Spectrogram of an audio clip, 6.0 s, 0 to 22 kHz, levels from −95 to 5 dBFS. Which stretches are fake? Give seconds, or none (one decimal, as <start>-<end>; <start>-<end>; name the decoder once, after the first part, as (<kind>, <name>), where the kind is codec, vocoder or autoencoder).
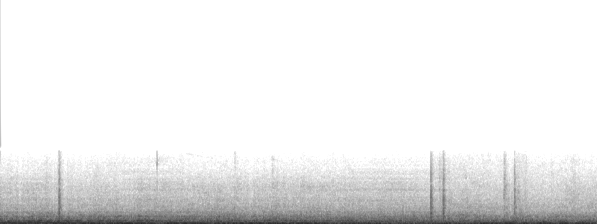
1.2-1.8 (codec, DAC); 3.5-4.5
